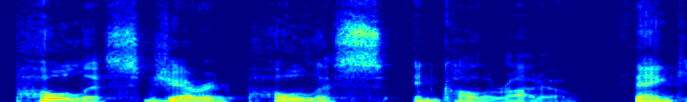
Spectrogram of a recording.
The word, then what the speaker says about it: Polis: David loved the show letting you know it's pronounced polis Jared Polis in Colorado thank you I appreciate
